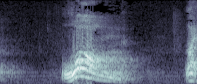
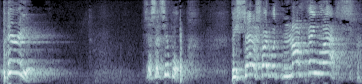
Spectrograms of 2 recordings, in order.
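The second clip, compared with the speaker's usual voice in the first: higher, slow, hammering pulpit cadence; full-force preaching; 8 semitones higher, slower than usual. Acted. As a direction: thunder the demand for obedience from the pulpit.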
